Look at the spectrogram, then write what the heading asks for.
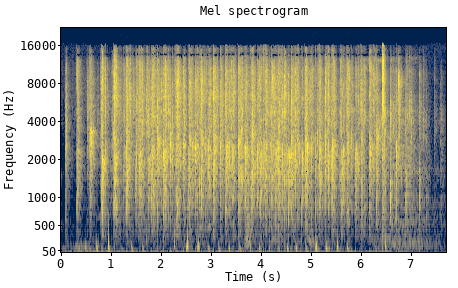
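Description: An audience applauds to thank the musicians, with many overlapping hand claps in a fairly faint, even wash that holds steady from start to finish.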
